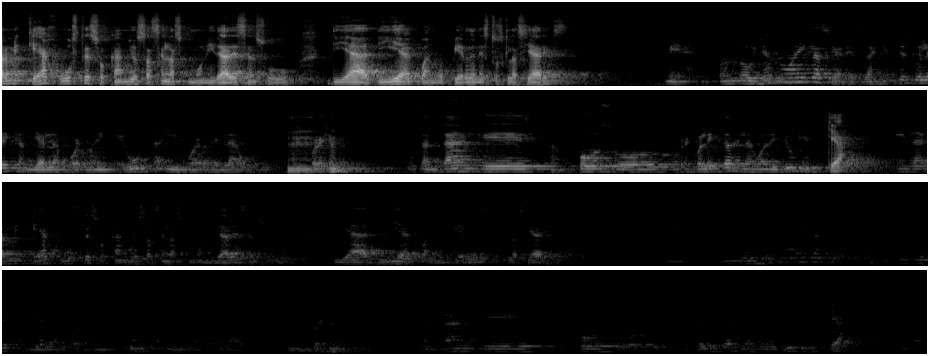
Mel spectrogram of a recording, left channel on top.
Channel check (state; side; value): quieter; right; 22.2 dB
